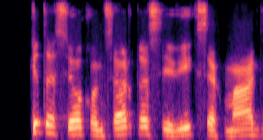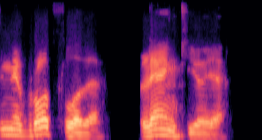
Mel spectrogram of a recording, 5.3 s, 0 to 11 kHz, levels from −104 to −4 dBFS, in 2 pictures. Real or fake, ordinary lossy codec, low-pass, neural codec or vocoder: real; Opus, 32 kbps; 9.9 kHz; none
